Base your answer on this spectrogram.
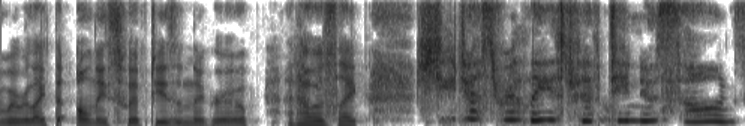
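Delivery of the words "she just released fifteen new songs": high, loud thrilled announcement; excited shout. Retold or imitated. Telling brother's friend at the party, high excited shout. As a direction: shout the news over the music.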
